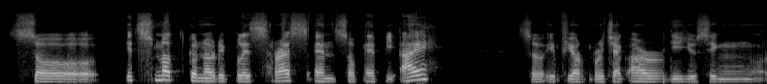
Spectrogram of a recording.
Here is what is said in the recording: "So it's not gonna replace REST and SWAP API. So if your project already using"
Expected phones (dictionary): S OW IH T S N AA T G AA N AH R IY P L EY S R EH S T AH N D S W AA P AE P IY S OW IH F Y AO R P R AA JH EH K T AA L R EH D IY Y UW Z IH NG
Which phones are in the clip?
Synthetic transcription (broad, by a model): S OW IH T S N AA T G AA N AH R IY P L EY S R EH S AH N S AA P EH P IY S OW IH F Y AO R P R AA JH EH K T AA L R EH D IY Y UW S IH NG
